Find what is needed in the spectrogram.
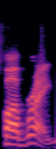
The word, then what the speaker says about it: Favre: And the third thing to you is, how the F does he get Brett Favre out of, I know this is the oft-asked question, out of Favre? It's Favre.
